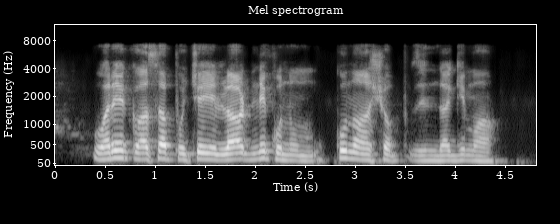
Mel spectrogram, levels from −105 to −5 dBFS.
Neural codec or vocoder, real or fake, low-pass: codec, 16 kHz, 4 kbps, X-Codec, HuBERT features, trained on general audio; fake; 7.2 kHz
